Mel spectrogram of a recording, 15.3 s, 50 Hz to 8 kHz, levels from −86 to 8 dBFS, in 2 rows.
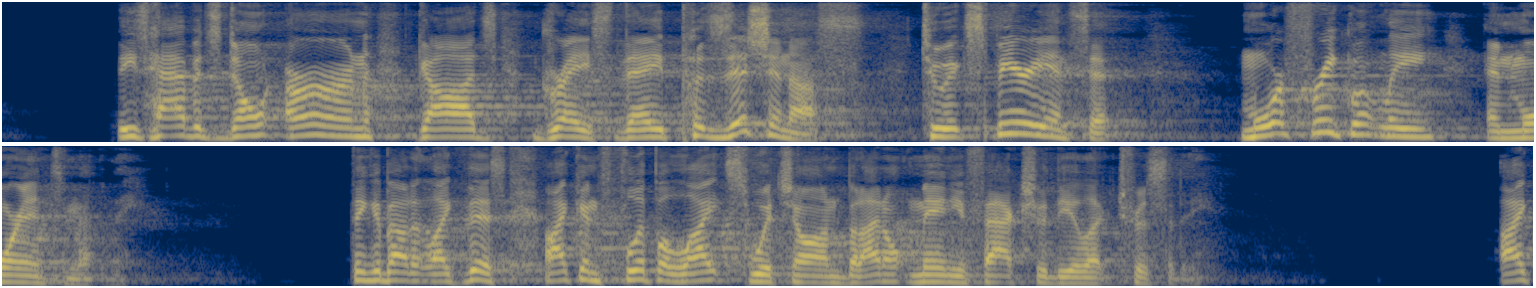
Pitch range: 140-185 Hz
